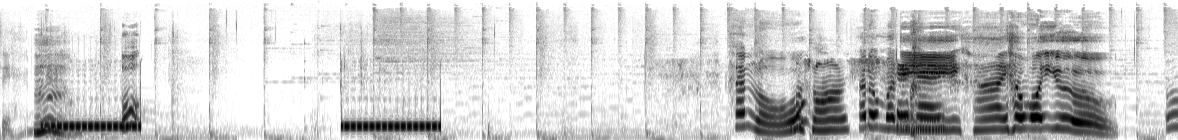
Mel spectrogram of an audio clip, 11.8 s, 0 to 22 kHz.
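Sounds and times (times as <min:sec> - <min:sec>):
speech: 0:00.0 - 0:01.5, 0:07.5 - 0:11.7
electronic beep of a telephone call being dialed: 0:00.4 - 0:01.4, 0:03.0 - 0:04.5.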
